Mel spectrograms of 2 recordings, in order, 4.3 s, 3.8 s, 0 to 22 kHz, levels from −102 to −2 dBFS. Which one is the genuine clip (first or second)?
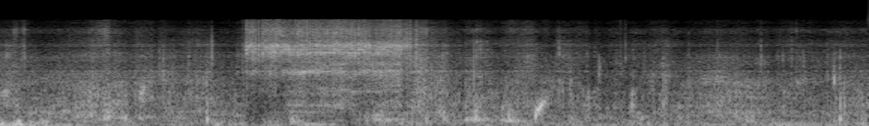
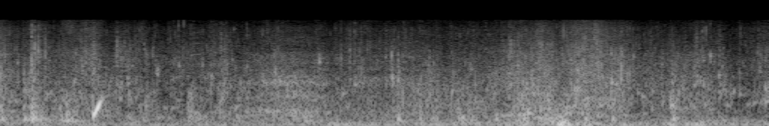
second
